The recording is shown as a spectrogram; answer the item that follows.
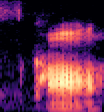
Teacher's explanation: you don't have this R sound, the rhotic sound in the end of the word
